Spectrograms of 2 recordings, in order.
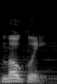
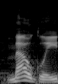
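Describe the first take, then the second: First: The name is said the film-adaptation way. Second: The name is said the original-author way. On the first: This is how the animated film says it. "Disney's pronunciation" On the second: This is how the original author says it.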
